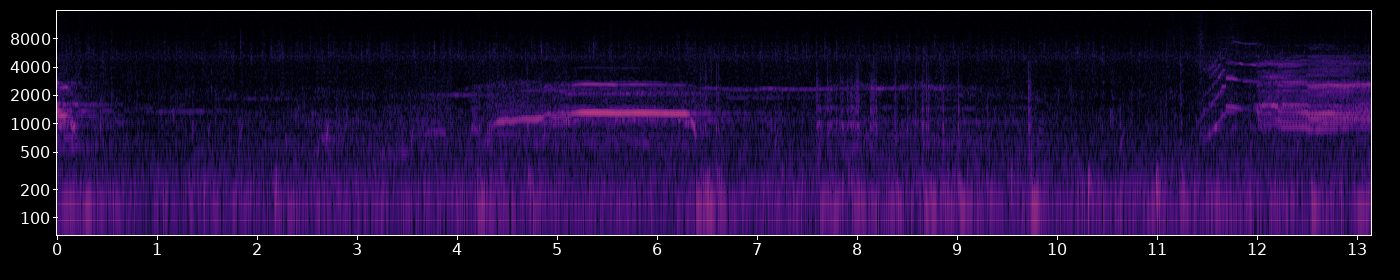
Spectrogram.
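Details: Rutting elk at Slippery Ann Elk Viewing Area on Montana's Charles M. Russell National Wildlife Refuge, evening of 24 September 2024: a long level whistled bugle holds for about two seconds, then a second sharply rising squealing call near the end.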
